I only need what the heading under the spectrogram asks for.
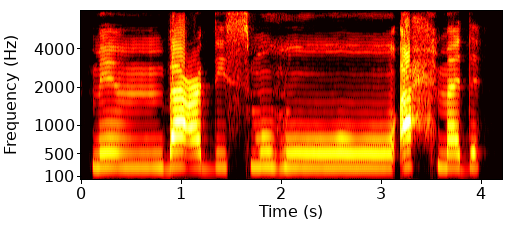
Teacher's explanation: یہاں حکم ہے مد صلہ کبریٰ تو ہم اپنی آواز 2 سے 4 مد کے برابر لمبی کریں گے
